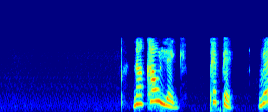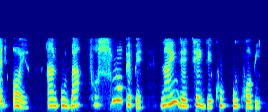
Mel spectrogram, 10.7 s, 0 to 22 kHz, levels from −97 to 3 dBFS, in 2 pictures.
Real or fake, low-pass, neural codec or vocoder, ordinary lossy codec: fake; 5.4 kHz; codec, 16 kHz, 8 kbps, FunCodec, trained on Chinese and English, 25 frames a second; MP3, 32 kbps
